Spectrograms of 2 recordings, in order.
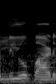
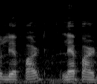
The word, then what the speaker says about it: leopard: So in the third stanza, leopard, कुछ बच्चे इसको लियोपार्ड भी बोलते हैं, लेकिन इसका सही जो प्रोनाउंसिएशन है वो लेपर्ड है.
